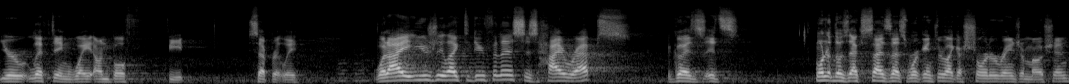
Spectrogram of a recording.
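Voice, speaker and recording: Using a fairly high pitch, a man speaks at a fairly quick pace broken by long, frequent pauses. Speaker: jump training coach. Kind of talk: casual workout instruction. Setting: gym. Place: gym.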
